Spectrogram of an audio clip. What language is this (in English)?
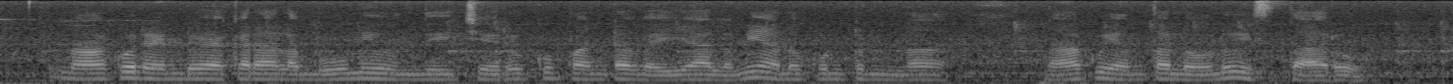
Telugu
